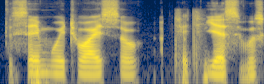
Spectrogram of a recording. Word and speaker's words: Chechik: Is it pronounced right that way, Lucas? Tristan? You just said it the same way twice, so Chechik? yes, it was correct. Chechik, Okay.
